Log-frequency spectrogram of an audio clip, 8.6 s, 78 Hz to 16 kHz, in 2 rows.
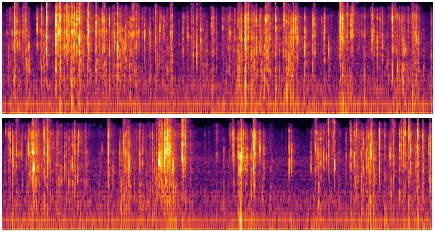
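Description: A full 3 Musketeers bar in a shiny plastic film wrapper is crinkled with fingertips and long nails. Dense, bright, crackly crinkles and sharp snaps come in uneven bursts over a faint low steady hum.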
